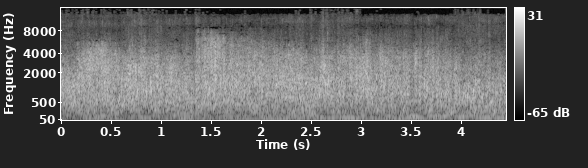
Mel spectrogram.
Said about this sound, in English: A swimmer surfaces and gazes at a nearby beach. The swimmer submerges in a cloud of bubbles.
